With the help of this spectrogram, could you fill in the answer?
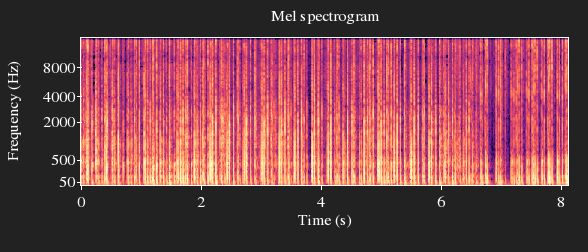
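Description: A small, hollow brown corrugated cardboard box is held in both hands in front of a microphone and tapped quickly with the fingertips. This makes a steady stream of dull, hollow, low-pitched knocks that die away almost at once. The rhythm is fast and uneven, with little bright content.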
